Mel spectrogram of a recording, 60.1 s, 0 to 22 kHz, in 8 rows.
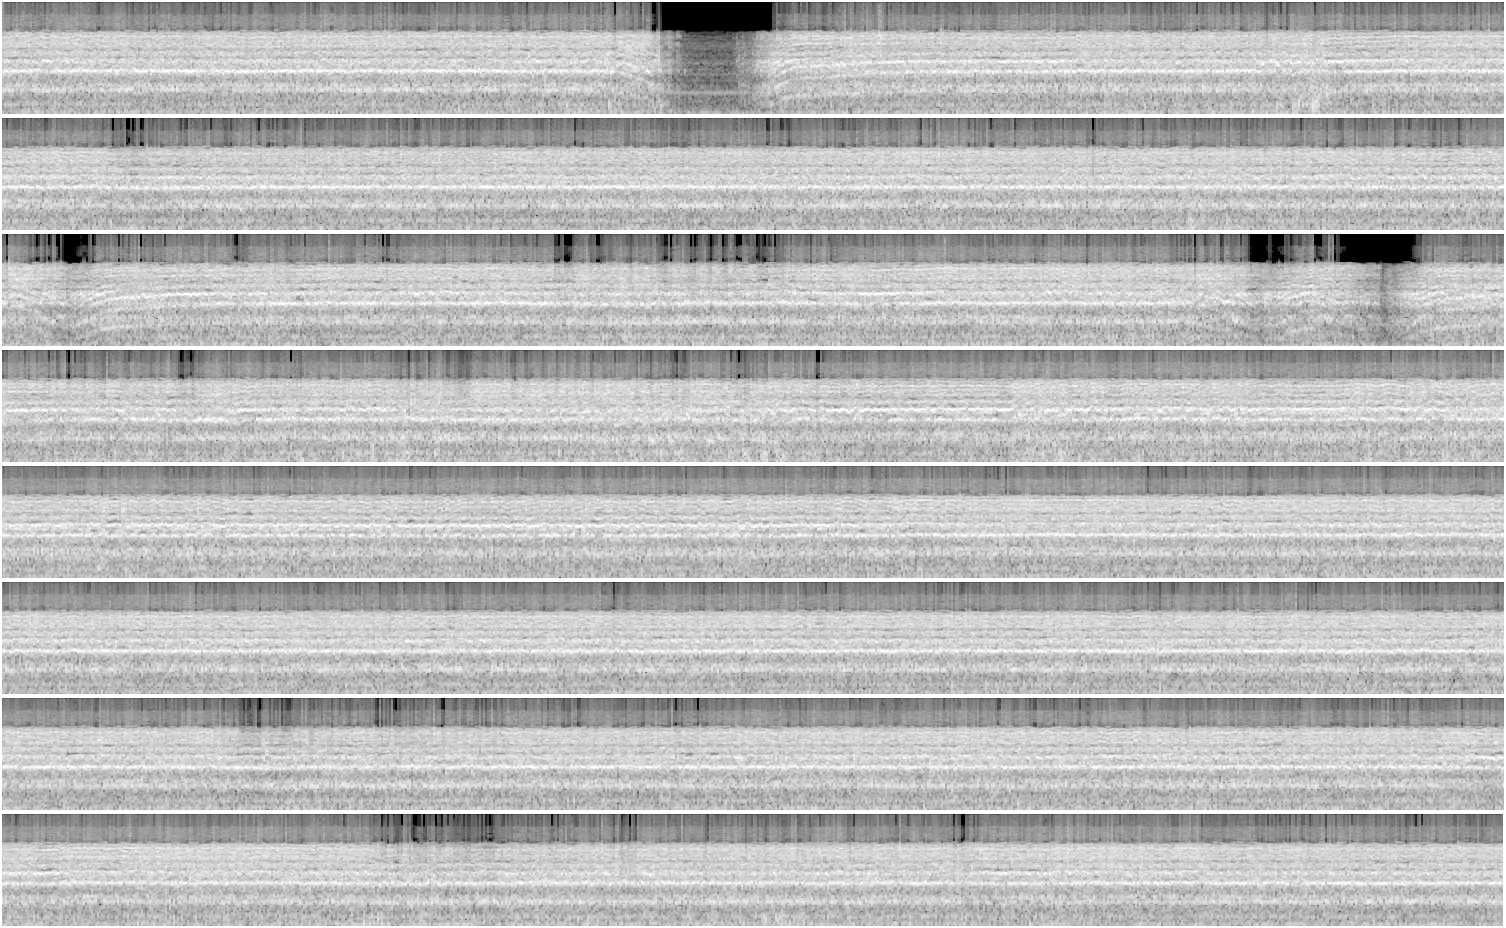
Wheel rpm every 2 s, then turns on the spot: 240, 150, 210, 220, 230, 230, 230, 180, 220, 220, 150, 200, 220, 210, 200, 200, 210, 230, 230, 230, 230, 230, 240, 230, 230, 230, 230, 230, 230, 230.
none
